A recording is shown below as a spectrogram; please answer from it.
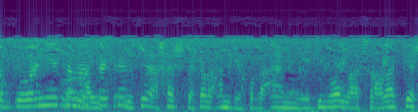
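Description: Speech only: a woman talking steadily in Kurdish.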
